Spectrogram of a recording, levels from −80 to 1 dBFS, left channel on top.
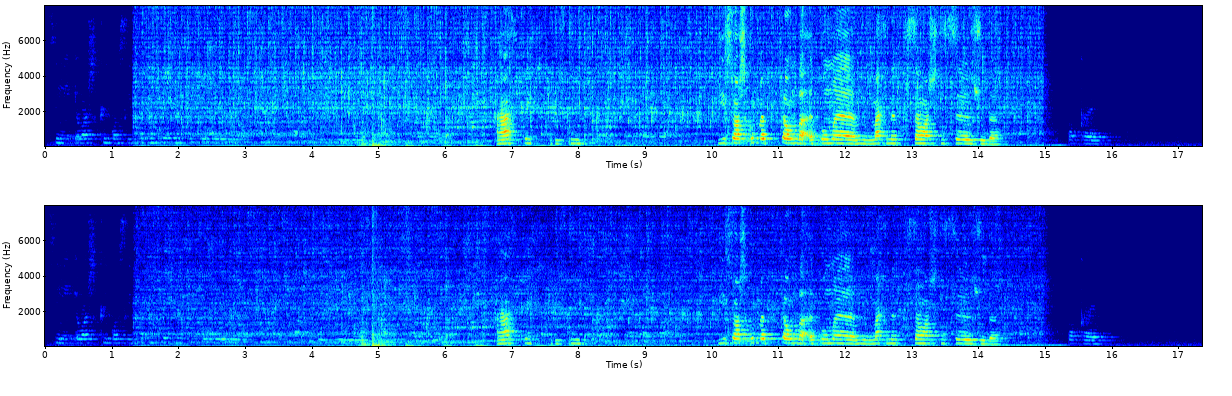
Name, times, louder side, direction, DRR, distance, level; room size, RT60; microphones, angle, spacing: voice 1, 0.0-3.0 3.4-6.1 6.8-8.4 8.6-9.4 10.4-10.5 15.3-15.9, right 1 dB, 5° right, 2.9 m, -54 dB
Liquid, 1.3-15.0, left 5 dB, 70° left, 1.3 m, -42 dB
sound 1, 4.7-10.4, right 2 dB, 30° right, 0.6 m, -47 dB
voice 2, 6.8-7.3 7.9-8.1 10.1-14.4, left 5 dB, 35° left, 0.4 m, -28 dB
12.5 x 4.3 x 7.3 m
head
